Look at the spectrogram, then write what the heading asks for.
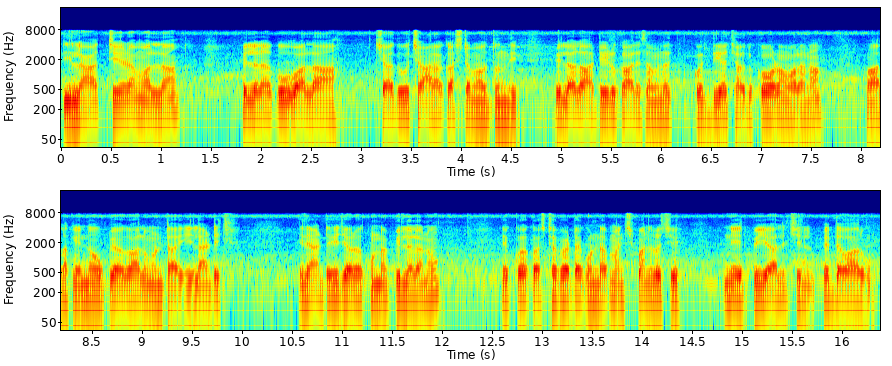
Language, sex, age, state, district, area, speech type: Telugu, male, 18-30, Telangana, Ranga Reddy, urban, spontaneous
